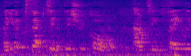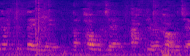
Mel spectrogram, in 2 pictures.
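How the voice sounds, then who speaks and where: Brief: woman councillor questioning, distant mic, roomy hall, loud background noise. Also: mid-range voice, steady tone, brisk. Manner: pointed rhetorical questions. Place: council chamber. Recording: echoey chamber, far from mic, loud noise.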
